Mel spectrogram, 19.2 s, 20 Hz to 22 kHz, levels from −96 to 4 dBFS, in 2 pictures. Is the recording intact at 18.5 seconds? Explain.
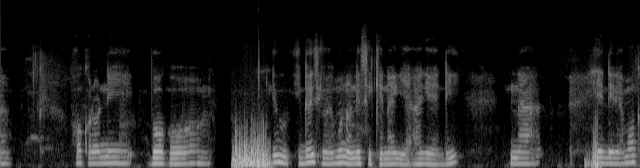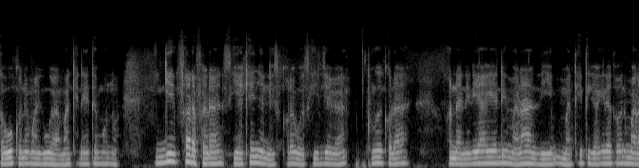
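No. At 18.5 seconds the speech is inside a jitter buffer speed-up running from about 17.95 to 18.95 s. The receiver had built up more buffered audio than it aims for, so it trimmed short slices of one or a few pitch periods in quick succession, roughly 150 ms in total, and played the speech at about 111% speed. It sounds hurried but keeps its normal pitch, which separates it from a playback-rate error, where speeding up would also raise the pitch.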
